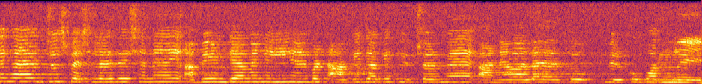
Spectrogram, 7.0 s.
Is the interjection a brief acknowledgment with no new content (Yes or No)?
No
